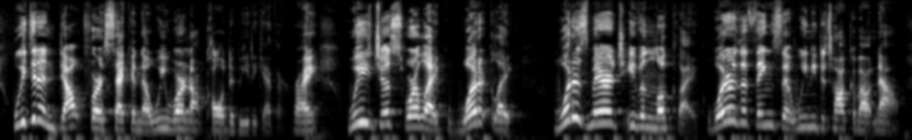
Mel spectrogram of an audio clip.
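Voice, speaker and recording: A loud, fairly high female voice with very wide pitch swings at a fairly quick pace, on a very clean recording with a silent background. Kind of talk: casual chat.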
